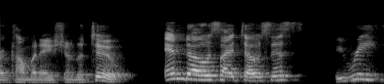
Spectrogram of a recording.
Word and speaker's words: endocytosis: combination of the two endocytosis you re say that i was just like to pronounce it like into cytosis okay this is where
